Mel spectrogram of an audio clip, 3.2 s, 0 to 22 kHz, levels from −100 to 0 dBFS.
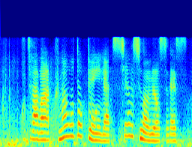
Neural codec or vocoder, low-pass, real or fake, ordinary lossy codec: codec, 16 kHz, 1 kbps, FreqCodec, smaller model; none; fake; none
